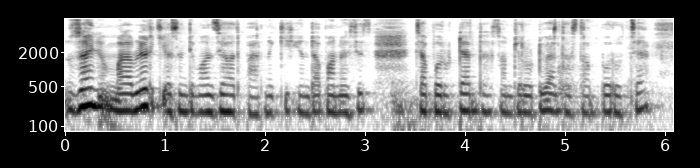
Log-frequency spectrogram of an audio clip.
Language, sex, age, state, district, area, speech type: Kashmiri, other, 30-45, Jammu and Kashmir, Budgam, rural, spontaneous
